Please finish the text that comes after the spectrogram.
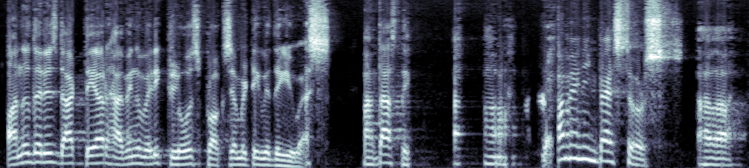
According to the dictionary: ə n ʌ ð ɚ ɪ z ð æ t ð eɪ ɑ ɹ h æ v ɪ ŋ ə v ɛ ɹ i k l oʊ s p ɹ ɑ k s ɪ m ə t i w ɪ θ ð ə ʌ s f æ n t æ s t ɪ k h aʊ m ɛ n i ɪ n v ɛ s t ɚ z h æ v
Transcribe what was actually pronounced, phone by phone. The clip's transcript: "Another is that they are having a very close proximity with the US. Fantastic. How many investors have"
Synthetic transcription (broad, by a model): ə n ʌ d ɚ ɪ z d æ t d eɪ ɑ ɹ h æ v ɪ ŋ ə v ɛ ɹ i k l oʊ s p ɹ ɑ k s ɪ m ə t i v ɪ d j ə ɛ s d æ t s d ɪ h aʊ m ɛ n i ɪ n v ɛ s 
